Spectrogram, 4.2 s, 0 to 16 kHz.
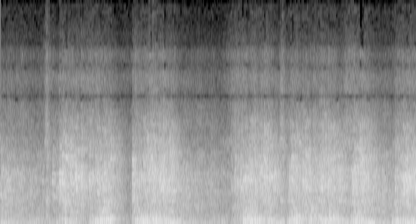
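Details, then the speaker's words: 1937 Ford taildragger with a new, tight 59AB flathead V8 on a 6V system, first start after a starter swap: it catches with uneven surging revs, then settles into a steady rumble with no knocking, about 30 psi oil pressure; runs normally. "Well, how about that? That appeared to do something. I guess it runs. Holy moly!"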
